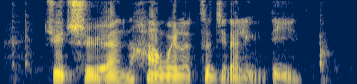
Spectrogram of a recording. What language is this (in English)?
Chinese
